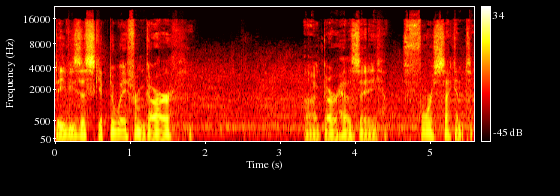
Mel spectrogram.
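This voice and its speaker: A very deep, low-pitched man at a fairly slow pace, fairly even intonation, long and frequent pauses, and noticeable background noise. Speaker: sim racing commentator and broadcast producer. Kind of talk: live race commentary.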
